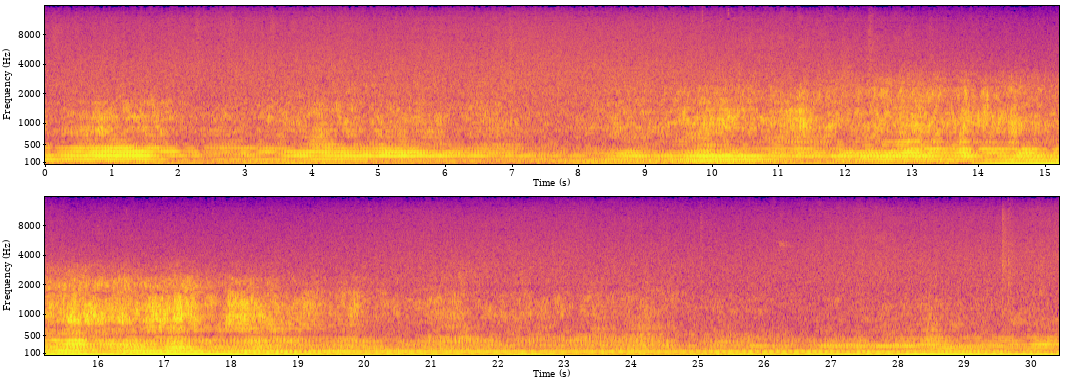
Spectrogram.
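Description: A motor running with a steady low hum that changes pitch and grows louder about halfway through, then eases off toward the end.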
